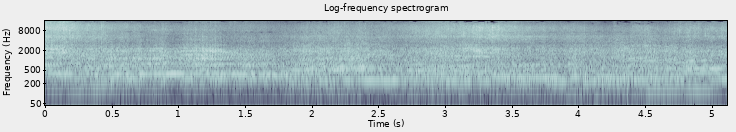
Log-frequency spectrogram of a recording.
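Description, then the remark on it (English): Race car engines roar steadily, a dense mix of overlapping motors with shifting engine pitch as cars, including a small Ford Escort, pass by, loud and continuous with no talking. “It's a top category, and those last three that you heard were all little escorts, and they're going like the clappers.”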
